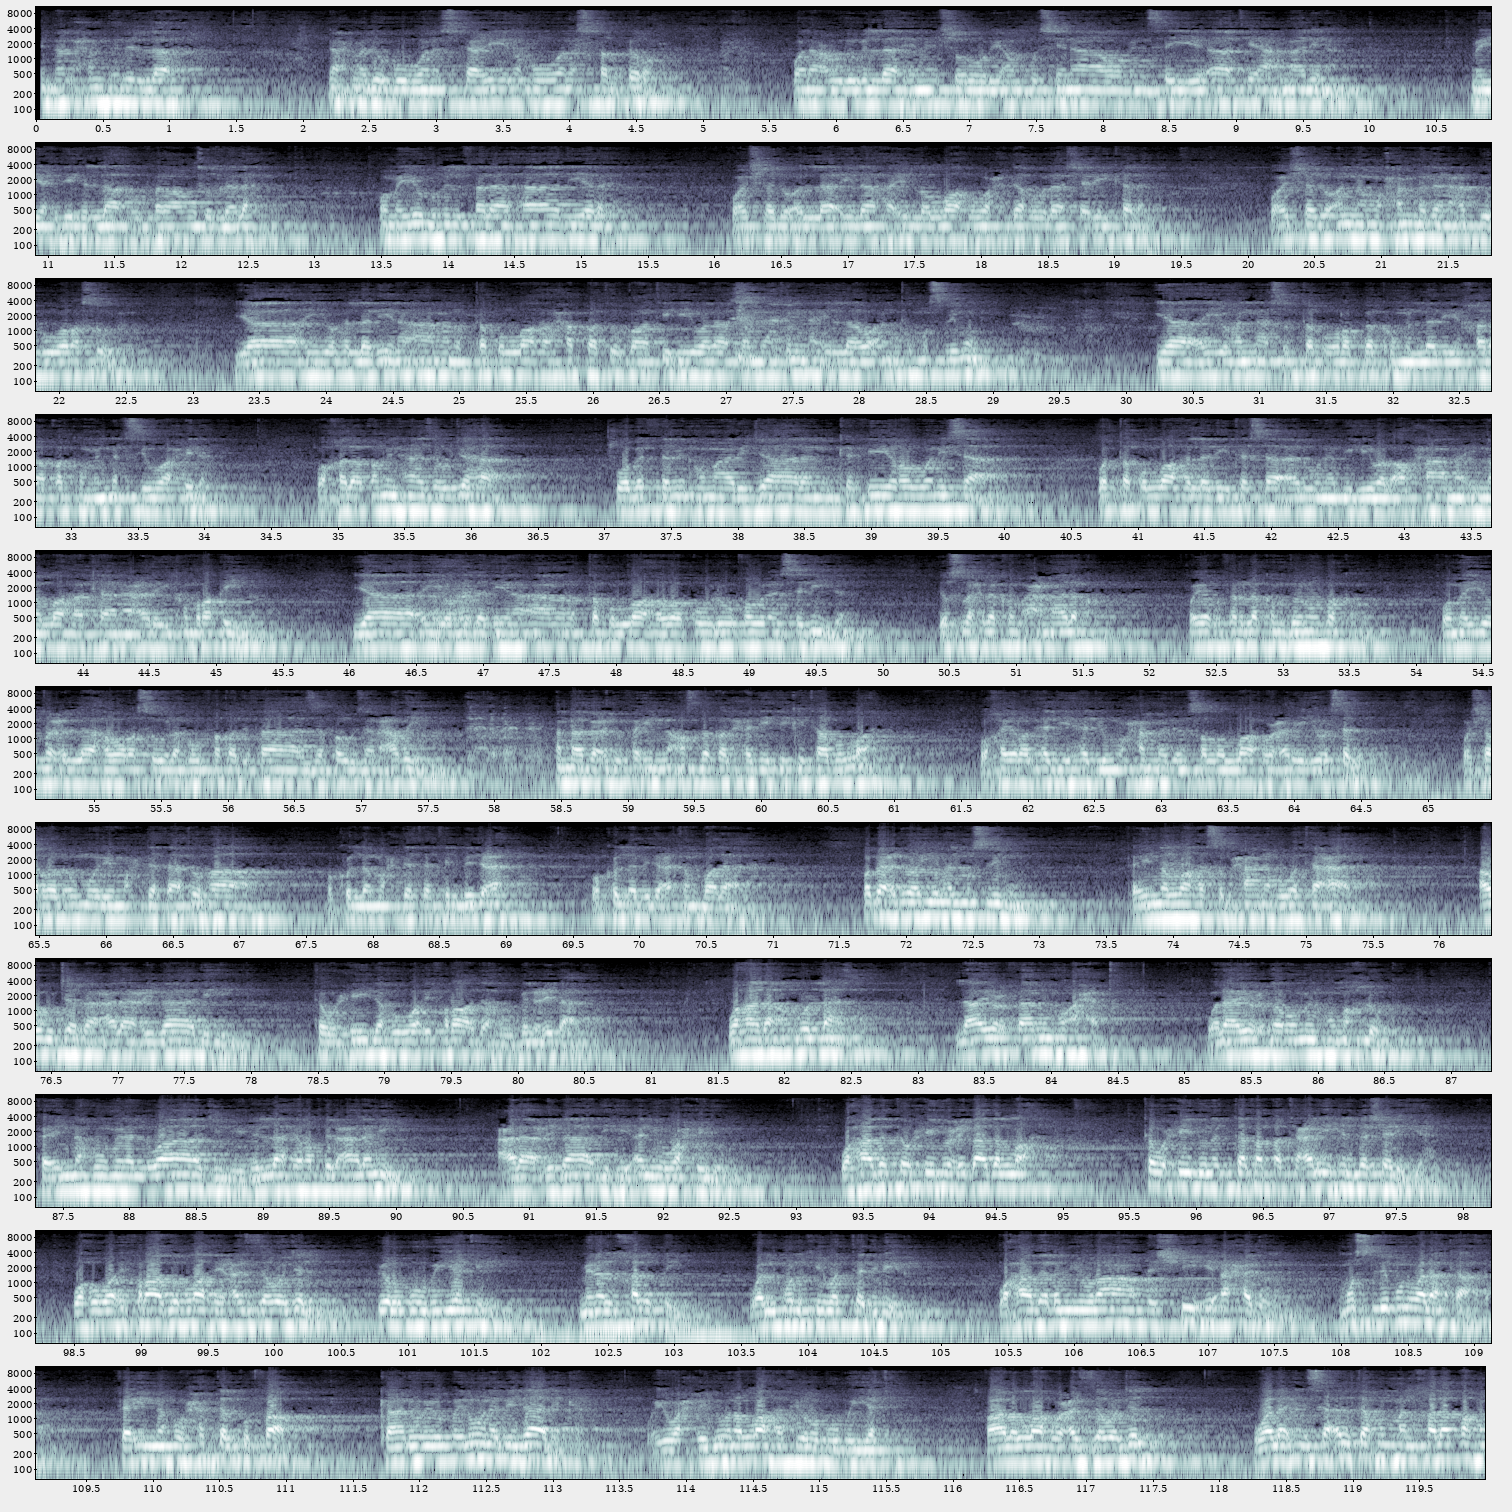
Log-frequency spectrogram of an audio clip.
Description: خطبة - التوحيد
